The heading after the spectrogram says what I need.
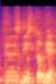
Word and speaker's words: distopía: No, es distopía, es como utopía, pero algo...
